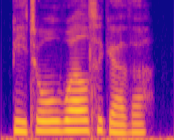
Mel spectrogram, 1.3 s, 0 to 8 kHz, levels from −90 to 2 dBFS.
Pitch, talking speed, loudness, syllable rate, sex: 200 Hz, 185 wpm, -15 LUFS, 5.8 syllables/s, female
